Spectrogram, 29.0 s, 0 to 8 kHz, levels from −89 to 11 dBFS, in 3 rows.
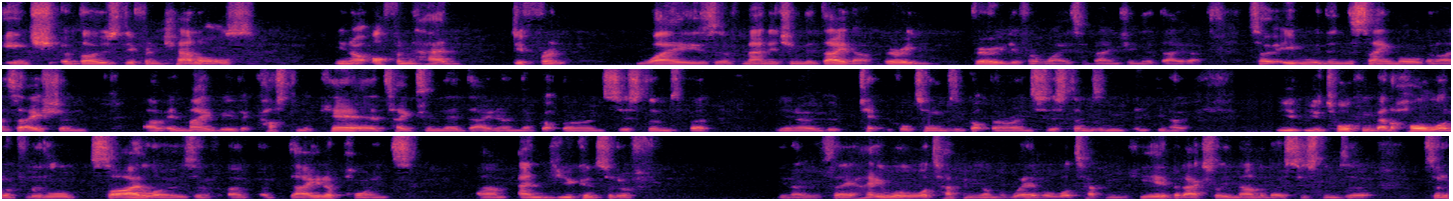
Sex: male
